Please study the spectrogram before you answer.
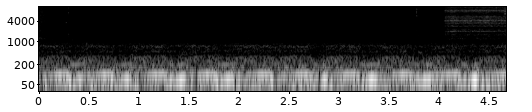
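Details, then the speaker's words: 2005 Maserati Quattroporte, 4.2 litre V8 Ferrari engine: deep uneven idle surging and dipping about once a second instead of settling, errors across the dash; rough hunting idle. "Right, this car's gone absolutely loopy, look. it's really not happy. No idea what's going on with it."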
